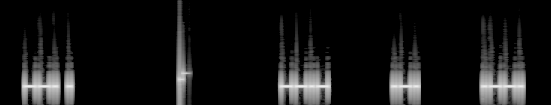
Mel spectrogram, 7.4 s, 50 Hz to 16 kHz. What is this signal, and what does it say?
Morse code, heard as a keyed tone, about 25 wpm, spaced as for 11 wpm, 690 Hz. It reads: GE QRP
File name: Top 90 QSO Elements - 6x Character Spacing - 25wpm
